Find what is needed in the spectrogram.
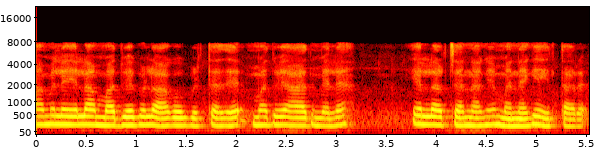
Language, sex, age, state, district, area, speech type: Kannada, female, 60+, Karnataka, Bangalore Rural, rural, spontaneous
